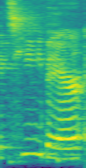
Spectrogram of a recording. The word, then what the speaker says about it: T Bear: I am Teresa, aka T Bear, emphasis on the T.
